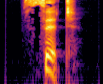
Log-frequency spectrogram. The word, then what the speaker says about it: sit: Can I sit here? Sit. Sit. Can I sit here? – دقت کنید که تلفظش سیت نیست. باید بگید ست. یه صدای بین ای و ای.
